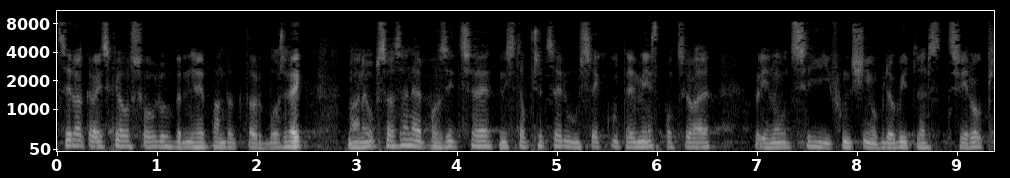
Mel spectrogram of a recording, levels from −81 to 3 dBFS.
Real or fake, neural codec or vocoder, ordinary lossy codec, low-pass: fake; codec, 24 kHz, 1.5 kbps, HILCodec; MP3, 32 kbps; 9.9 kHz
